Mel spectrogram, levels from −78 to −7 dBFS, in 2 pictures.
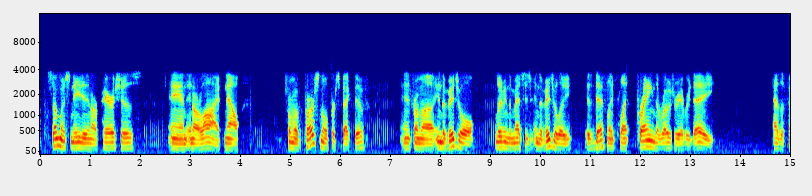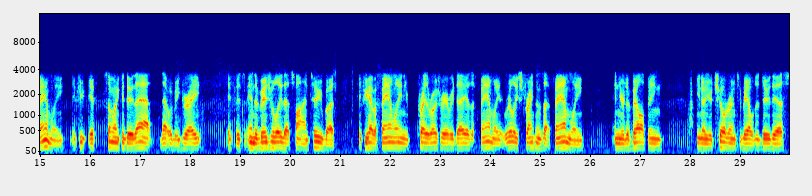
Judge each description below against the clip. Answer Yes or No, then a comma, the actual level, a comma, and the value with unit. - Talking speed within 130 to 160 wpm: No, average, 170 wpm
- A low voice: Yes, low, 100 Hz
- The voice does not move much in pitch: Yes, narrow, 2.2 semitones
